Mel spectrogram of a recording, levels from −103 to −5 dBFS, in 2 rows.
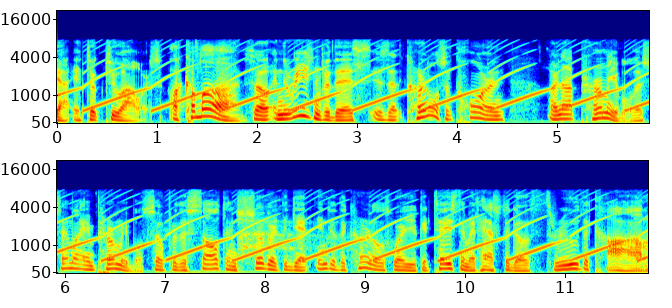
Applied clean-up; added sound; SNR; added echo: none; Alarm; 8 dB; none.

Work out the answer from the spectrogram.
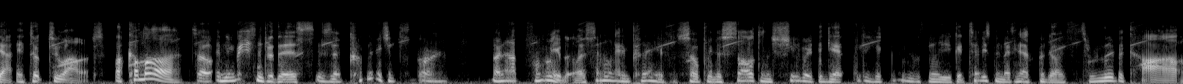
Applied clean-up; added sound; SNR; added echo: neural diffusion model UNIVERSE++.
